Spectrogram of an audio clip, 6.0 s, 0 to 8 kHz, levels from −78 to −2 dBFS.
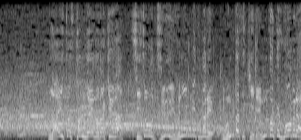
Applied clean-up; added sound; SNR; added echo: none; none; none; none.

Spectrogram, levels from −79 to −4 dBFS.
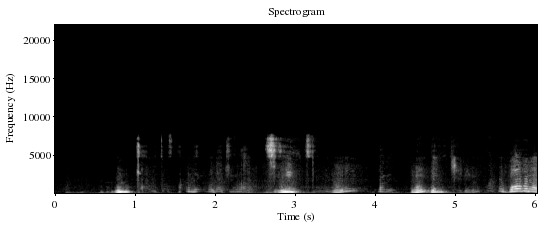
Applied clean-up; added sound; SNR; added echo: neural mask model DeepFilterNet 3.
